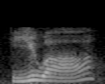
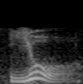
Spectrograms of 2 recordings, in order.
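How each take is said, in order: First: It is said as two full words. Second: It is said as one contracted syllable.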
